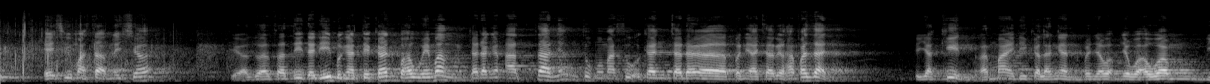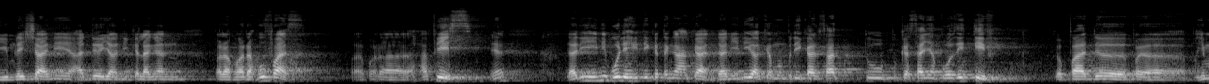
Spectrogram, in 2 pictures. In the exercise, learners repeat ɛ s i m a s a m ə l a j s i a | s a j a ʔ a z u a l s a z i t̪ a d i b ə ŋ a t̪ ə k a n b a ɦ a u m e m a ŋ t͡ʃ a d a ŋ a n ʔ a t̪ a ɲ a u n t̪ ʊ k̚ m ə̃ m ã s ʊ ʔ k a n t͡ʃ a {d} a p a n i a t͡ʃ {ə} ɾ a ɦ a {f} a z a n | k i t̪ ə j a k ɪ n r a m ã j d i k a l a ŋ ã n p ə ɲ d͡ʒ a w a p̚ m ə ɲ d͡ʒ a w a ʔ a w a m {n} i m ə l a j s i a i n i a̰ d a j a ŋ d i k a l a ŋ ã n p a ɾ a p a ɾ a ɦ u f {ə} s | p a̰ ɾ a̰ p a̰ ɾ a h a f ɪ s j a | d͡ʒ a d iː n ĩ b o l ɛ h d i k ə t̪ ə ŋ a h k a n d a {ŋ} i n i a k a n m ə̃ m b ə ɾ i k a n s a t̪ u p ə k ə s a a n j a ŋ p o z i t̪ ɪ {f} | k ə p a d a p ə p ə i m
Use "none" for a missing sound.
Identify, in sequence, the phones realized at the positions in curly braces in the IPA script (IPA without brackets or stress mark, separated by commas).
d, a, f, d, a, n, f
